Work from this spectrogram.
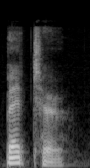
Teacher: Unlike American English, the t is pronounced crisply in British accents. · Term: T sound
